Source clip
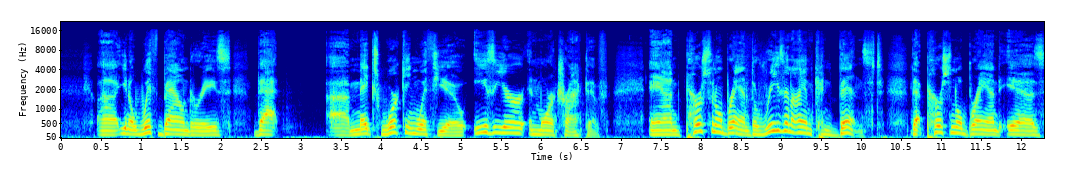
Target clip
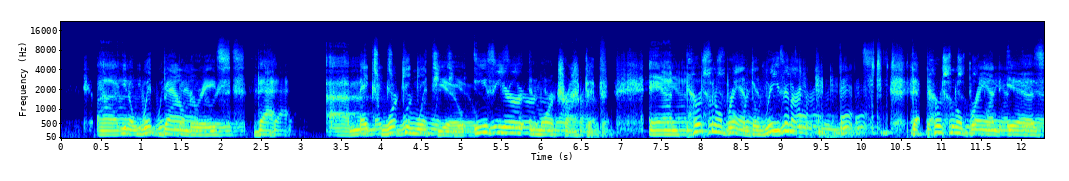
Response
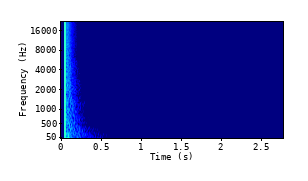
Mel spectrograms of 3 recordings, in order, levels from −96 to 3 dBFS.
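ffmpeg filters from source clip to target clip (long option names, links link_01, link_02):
-filter_complex "[0:a]acompressor=threshold=-46dB:ratio=3,asplit=2[link_01][link_02];[link_02]aecho=0:1:182|364|546:0.398|0.107|0.029[link_03];[link_01][link_03]amix=inputs=2:normalize=0,asettb=1/sr,asplit=3[link_04][link_05][link_06];[link_04]atrim=end=9.194[link_07];[link_05]atrim=start=9.19:end=10.36,asetpts=PTS-STARTPTS,afade=type=in:duration=0.004:curve=qsin,afade=type=out:start_time=1.166:duration=0.004:curve=qsin,aeval=exprs='val(0)*sin(2*PI*190*n/s)':channel_layout=same[link_08];[link_06]atrim=start=10.356[link_09];[link_07][link_08]acrossfade=duration=0.004:curve1=hsin:curve2=qsin[link_10];[link_10][link_09]acrossfade=duration=0.004:curve1=qsin:curve2=hsin,equalizer=frequency=960:width_type=o:width=1.4:gain=-14.5,anlmdn=0.0001,highpass=180,lowpass=3700,bandreject=frequency=50:width_type=h:width=6,bandreject=frequency=100:width_type=h:width=6,bandreject=frequency=150:width_type=h:width=6,bandreject=frequency=200:width_type=h:width=6,bandreject=frequency=250:width_type=h:width=6,volume=10.5dB"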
